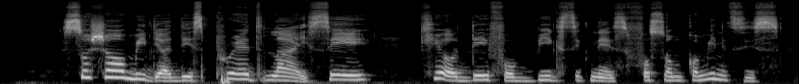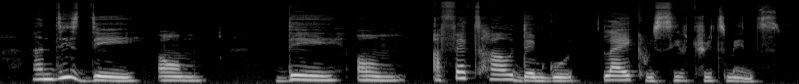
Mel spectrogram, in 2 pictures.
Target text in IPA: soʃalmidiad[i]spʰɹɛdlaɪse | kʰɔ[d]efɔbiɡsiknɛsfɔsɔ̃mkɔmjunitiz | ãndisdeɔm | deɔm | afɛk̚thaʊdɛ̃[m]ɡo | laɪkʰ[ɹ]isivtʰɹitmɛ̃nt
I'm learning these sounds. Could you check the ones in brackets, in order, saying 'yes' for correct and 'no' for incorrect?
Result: no, yes, yes, yes

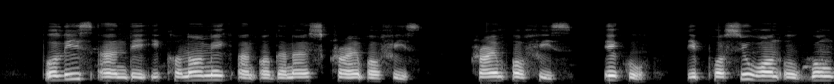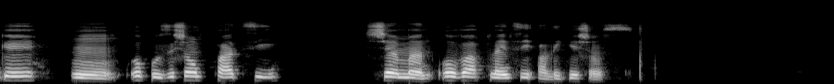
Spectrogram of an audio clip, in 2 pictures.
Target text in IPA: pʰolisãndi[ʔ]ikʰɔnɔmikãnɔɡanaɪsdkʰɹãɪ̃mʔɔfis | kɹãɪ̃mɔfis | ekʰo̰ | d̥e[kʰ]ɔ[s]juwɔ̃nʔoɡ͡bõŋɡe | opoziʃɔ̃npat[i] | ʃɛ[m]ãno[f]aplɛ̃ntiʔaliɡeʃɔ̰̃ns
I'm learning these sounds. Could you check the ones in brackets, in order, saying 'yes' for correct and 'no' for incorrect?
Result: yes, no, yes, yes, yes, no

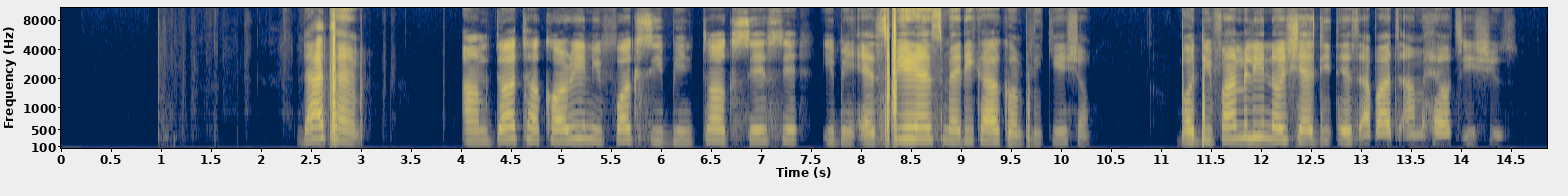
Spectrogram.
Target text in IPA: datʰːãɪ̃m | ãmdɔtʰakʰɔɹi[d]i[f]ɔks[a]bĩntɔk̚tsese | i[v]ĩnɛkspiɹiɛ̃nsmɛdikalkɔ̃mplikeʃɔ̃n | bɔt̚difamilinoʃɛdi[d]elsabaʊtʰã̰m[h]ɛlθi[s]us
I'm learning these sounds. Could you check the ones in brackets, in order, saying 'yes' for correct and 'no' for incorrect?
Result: no, yes, no, no, no, yes, no

